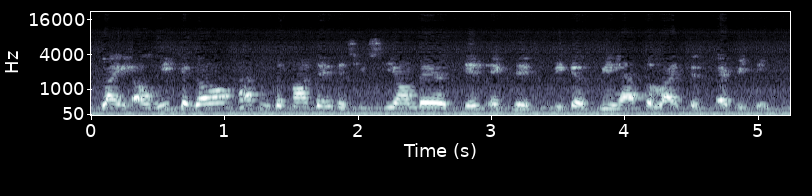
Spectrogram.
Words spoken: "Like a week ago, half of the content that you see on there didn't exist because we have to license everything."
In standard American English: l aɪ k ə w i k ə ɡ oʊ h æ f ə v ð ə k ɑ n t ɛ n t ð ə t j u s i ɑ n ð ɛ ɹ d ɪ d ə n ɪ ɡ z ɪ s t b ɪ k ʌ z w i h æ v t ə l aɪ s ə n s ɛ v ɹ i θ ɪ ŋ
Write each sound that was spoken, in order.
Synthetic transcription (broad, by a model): l aɪ k ə w i k ə ɡ oʊ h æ p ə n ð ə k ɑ n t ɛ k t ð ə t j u s i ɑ n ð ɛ ɹ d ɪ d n ɪ ɡ z ɪ s t b ɪ k ʌ z w i h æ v t ə l aɪ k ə s ɛ v ɹ i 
